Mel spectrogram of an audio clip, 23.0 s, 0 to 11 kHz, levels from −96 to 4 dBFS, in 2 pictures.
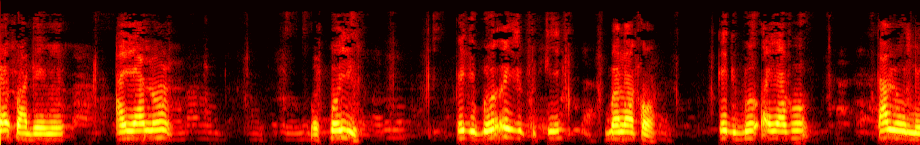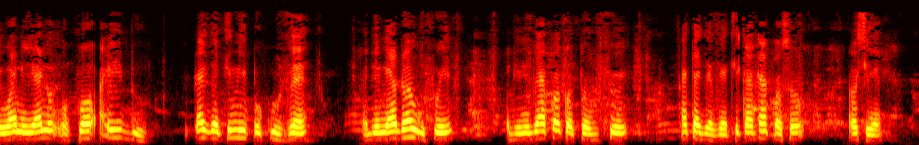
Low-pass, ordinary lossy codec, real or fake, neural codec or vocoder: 9.9 kHz; MP3, 32 kbps; fake; codec, 44.1 kHz, 2.6 kbps, SNAC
